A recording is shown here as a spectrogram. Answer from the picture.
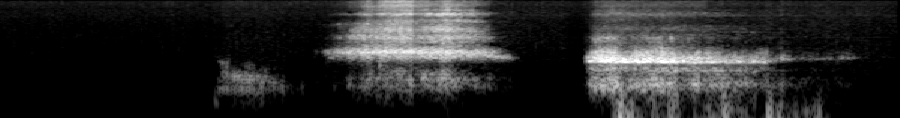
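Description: A man taking a deep breath in, audible on the microphone, followed about a second later by a longer, louder breath out.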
